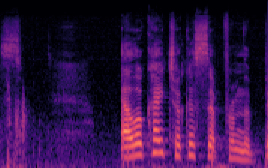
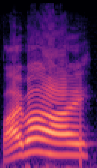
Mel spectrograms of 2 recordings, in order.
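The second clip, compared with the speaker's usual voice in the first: higher, much louder bear calling; loud mother bear calling goodbye; middle-sized bear voice; 6 semitones higher, 13 dB louder than usual. A narrator's reading. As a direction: call out loud to the girl. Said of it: "a middle-sized voice".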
